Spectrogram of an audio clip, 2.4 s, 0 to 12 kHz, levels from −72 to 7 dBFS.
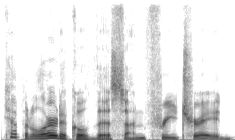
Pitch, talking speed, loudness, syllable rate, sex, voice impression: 140 Hz, 155 wpm, -17 LUFS, 4.8 syllables/s, male, very masculine, old, very thick, slightly tensed, very powerful, bright, soft, muffled, slightly fluent, very raspy, slightly cool, intellectual, slightly refreshing, sincere, very calm, very mature, slightly friendly, reassuring, very unique, slightly elegant, very wild, sweet, lively, kind, slightly modest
